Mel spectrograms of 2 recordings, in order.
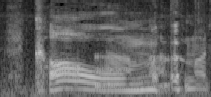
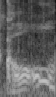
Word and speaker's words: Colm: It's not Colm. Colm. It's Colm. So, in Ireland, we say Colm.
